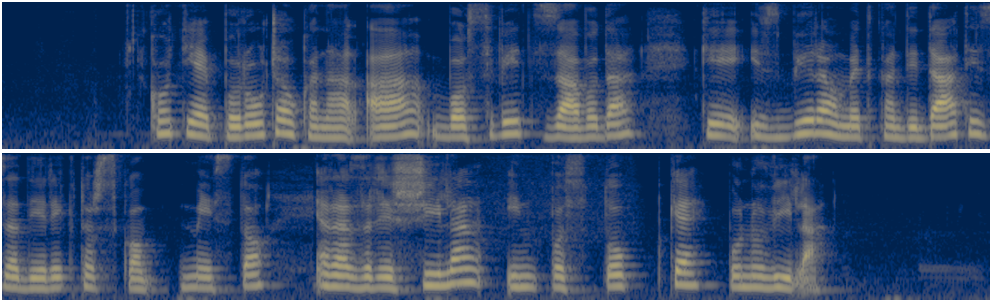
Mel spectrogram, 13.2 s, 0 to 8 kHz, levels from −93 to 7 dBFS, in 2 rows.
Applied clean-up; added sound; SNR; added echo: none; none; none; none.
